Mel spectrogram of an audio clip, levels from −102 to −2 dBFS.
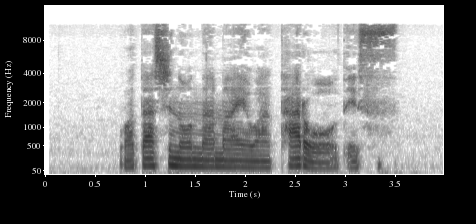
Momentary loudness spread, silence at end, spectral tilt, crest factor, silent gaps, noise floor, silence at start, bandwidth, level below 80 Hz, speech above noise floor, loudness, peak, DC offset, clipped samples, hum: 9 LU; 0.45 s; -4 dB/octave; 18 dB; none; -68 dBFS; 0.75 s; 11.5 kHz; -56 dBFS; 41 dB; -27 LUFS; -10 dBFS; under 0.1%; under 0.1%; none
